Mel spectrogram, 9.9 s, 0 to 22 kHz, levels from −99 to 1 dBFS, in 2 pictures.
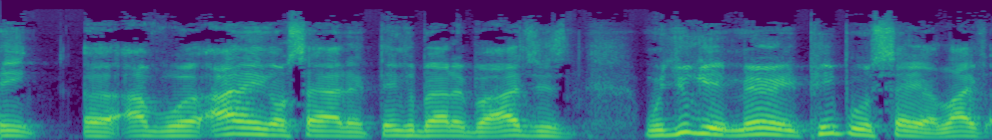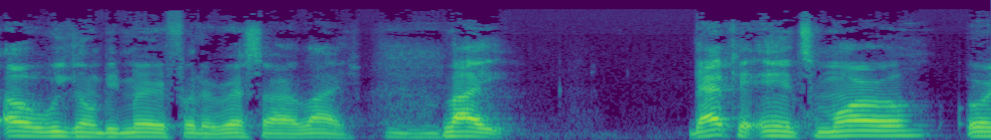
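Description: Nothing in this speech recording stands out as a technical fault, so there's no problem to point to anywhere along the way.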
